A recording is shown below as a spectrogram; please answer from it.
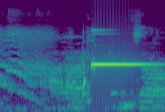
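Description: A single high, bell-like ding about a second in: one clear ringing note that starts sharply and fades away over about a second, the loudest sound here.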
